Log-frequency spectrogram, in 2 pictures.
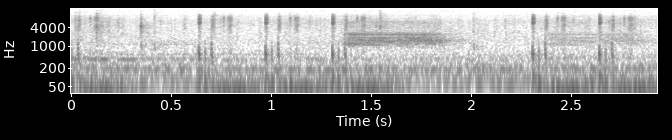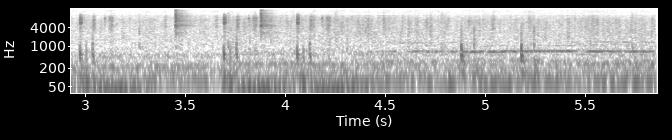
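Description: Footsteps thud quickly on stone.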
